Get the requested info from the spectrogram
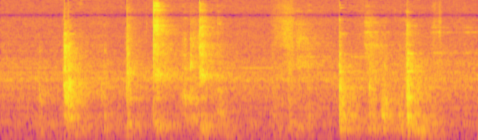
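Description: Sharp clanks and knocks from the hand lever and locking handle on the head of a double-head cutting saw as it is worked by hand. They come in two bunches, one starting about a second in and another about five seconds in.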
